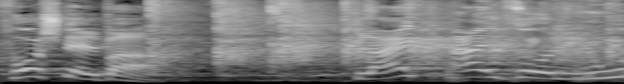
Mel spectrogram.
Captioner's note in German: Beifall AfD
